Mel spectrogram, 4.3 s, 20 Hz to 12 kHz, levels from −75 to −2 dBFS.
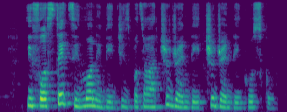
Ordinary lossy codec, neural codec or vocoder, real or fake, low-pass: none; none; real; 10.8 kHz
